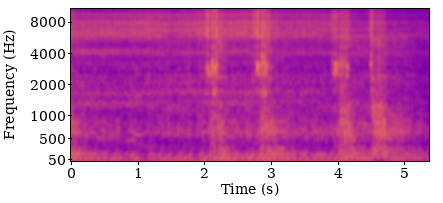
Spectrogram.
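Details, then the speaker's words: 1997 Harley FLSTF with a newly installed Lectron carburetor, idling on the stand: a short, sharp chirp with each throttle blip over a loping V-twin idle; the chirp is also loud while riding, and the cause is not confirmed. "okay now that's one thing to chirp when i'm sitting here flipping the throttle at an idle well on the stand but when i'm driving down the road it's pretty loud and pretty damn annoying"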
